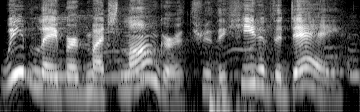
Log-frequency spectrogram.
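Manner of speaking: a touch of whining workers; mild whine. Acted. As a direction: lightly complain as grumbling workers. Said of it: "these men whined".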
